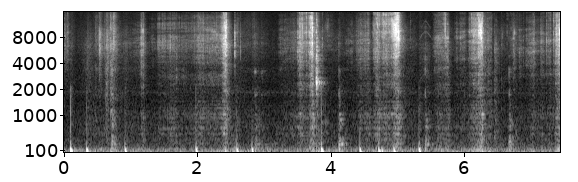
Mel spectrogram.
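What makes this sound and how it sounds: A steel gouge, driven by a mallet, pares a solid wood relief carving on a carved wooden panel while the other hand steadies the carving. About a dozen short, dull low knocks are heard, each followed by brief bright scraping and rasping shavings, with quiet rubbing in between.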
